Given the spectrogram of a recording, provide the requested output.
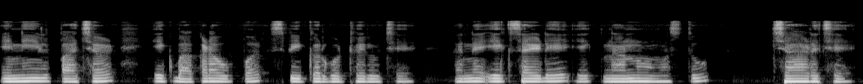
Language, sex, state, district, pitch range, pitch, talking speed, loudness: Gujarati, male, Gujarat, Valsad, 135-140 Hz, 135 Hz, 110 wpm, -16 LUFS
